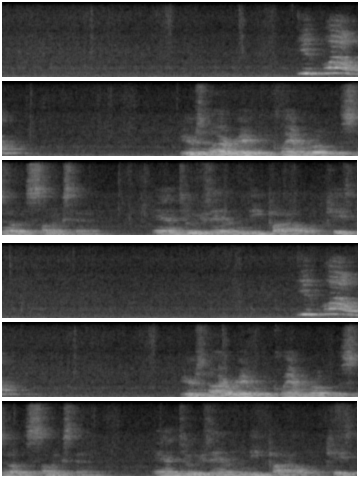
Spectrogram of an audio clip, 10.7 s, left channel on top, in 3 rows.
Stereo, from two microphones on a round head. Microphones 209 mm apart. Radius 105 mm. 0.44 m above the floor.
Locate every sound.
2.9 s a child speaking: 35° right (ahead or behind), 1.6 m
5.3 s a man speaking: centre (ahead or behind), 1.6 m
